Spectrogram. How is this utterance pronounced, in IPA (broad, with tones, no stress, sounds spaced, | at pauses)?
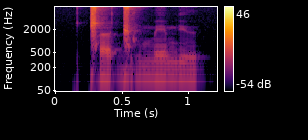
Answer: ǁ ɜ˧ ɡ͡ǁ u˧ m e˧ m ɾʲ ɨ˧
